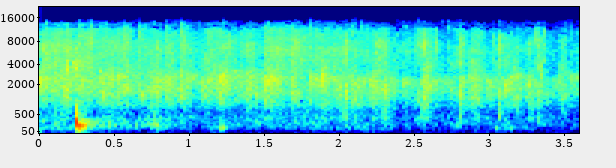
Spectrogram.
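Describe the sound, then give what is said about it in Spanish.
An audience claps steadily in a dense wash of many hands, with a single sharp, louder clap near the start. The applause holds at an even, moderate level without voices. “Un aplauso, un aplauso, eso merecía un aplauso.”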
